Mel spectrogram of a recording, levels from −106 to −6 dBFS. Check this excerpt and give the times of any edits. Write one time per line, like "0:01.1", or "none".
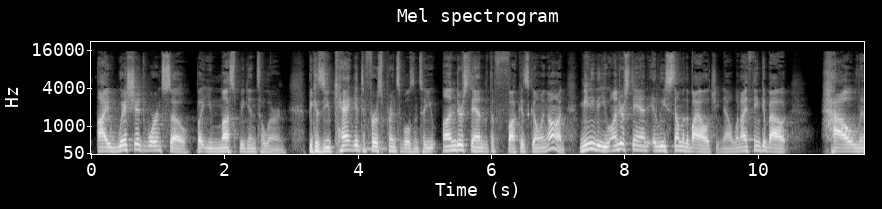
none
